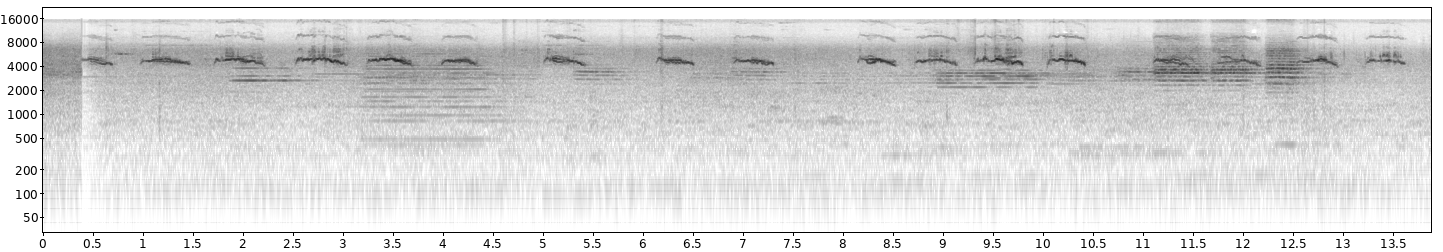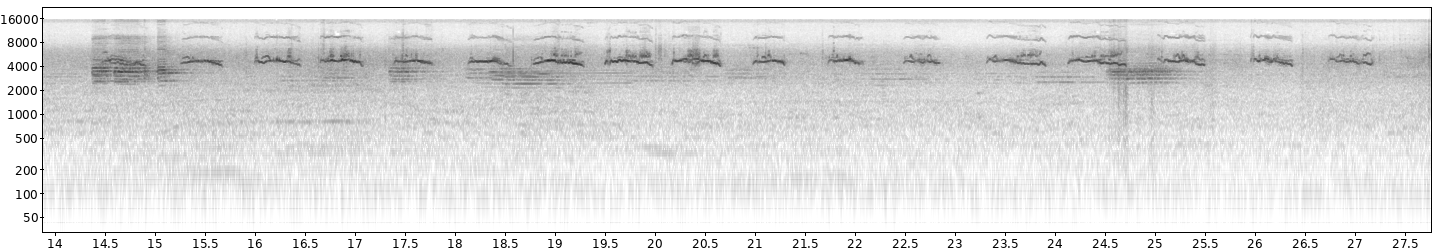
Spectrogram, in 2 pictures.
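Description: A pigeon pecks at seeds in a plastic feeder with quick taps.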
